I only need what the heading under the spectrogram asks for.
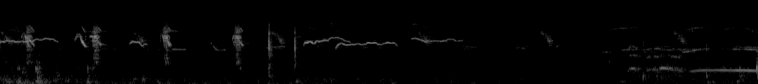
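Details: Common kestrel chicks in their Théding nest on 19 May 2024, during the hatching of the fifth chick and the others' meal: a run of high, sharp chirps and wavering thin whistles, then softer mixed calls over a faint hiss.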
